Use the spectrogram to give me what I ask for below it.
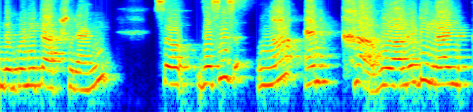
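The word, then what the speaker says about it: ङ: The last letters of each Varga are nasal. So they're pronounced with a nasal tone.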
